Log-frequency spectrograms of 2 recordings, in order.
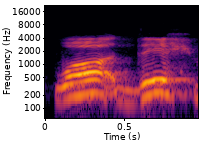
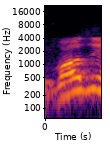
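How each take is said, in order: First: واضح as "waa-deh", slow, with a d-like ض; Arabic dad sound. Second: Said in the usual way. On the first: Shown as a demonstration. Teacher correcting the Urdu reading, واضح said slowly as Arabic "waadeh". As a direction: stretch واضح and give ض a heavy d sound. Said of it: "واضح بولنا ہے". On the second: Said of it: "یہ اردو کا لفظ ہے یار".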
